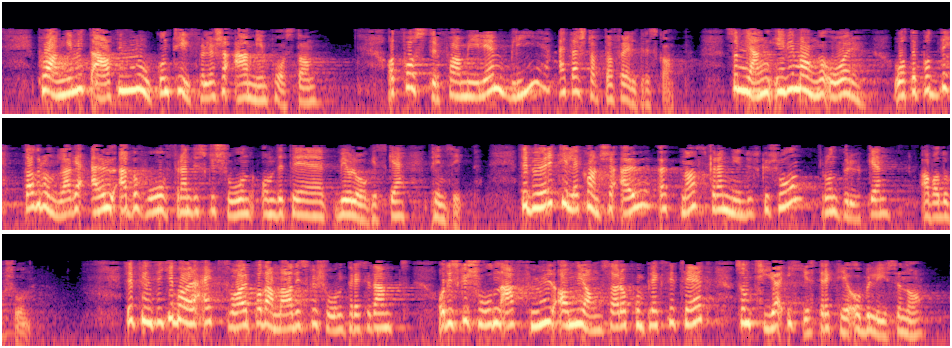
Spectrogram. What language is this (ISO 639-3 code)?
nno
